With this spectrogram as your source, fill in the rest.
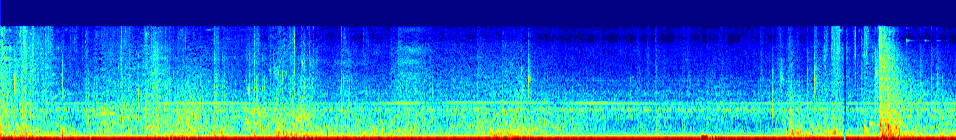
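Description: Wind rushes steadily past a gliding game character.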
